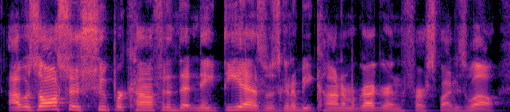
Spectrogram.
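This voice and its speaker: Young male streamer, slightly high and very clean voice, casual, profane, rambling chat host. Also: fairly even intonation, very fast. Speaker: livestream host.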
